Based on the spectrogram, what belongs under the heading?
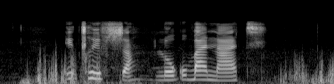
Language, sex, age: Xhosa, female, 24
